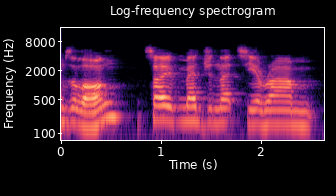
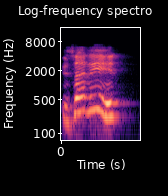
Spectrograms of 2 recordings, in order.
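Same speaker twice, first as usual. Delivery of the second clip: high, incredulous question at the tiny burger; dismayed disbelief; 9 semitones higher than usual. Retold or imitated. Diner staring at his plate, high dismayed disbelief. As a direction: pitch jumps up in stunned disbelief. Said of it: "I felt embarrassed".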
